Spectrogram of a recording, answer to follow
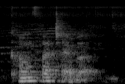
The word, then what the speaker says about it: comfortable: Not four syllables. Three syllables. Comfortable.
